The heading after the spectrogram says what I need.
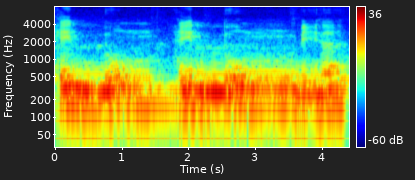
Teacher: di kata hillu itu ada tasydid, maka ditahan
